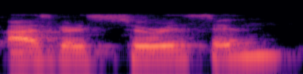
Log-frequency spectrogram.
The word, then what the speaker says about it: Asger Sørensen: I want to thank Professor Asger Sørensen. Did I say it right? Yes, that's actually very close to how we would pronounce it.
